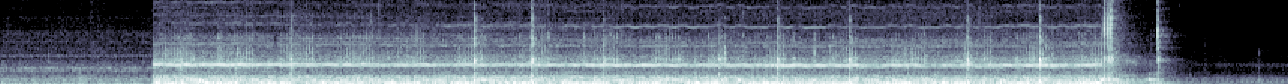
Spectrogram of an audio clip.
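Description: An electric stand mixer whirs steadily.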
